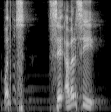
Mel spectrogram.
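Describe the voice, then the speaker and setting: High-voiced Rioplatense pastor preaching. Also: male voice, big pitch swings, a little mellow, faint music behind. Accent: Rioplatense Spanish. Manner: emphatic preaching with dramatic pauses and quoted prayers. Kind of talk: sermon.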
